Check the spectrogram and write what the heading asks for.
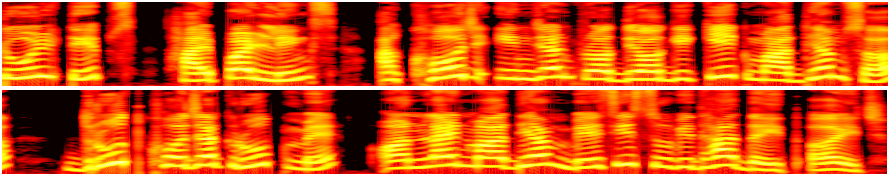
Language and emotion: Maithili, neutral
